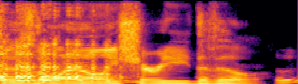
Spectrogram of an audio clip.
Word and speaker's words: Cherie Deville: But this is the one and only Sheree Deville. Oo, hello. Did I pronounce it correctly?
